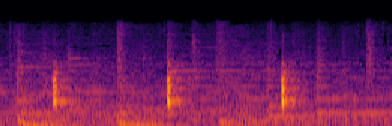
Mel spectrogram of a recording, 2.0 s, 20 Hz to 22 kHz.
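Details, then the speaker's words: Evenly spaced short metronome tones with soft thuds, about 105 per minute, from a ZOLL AED 3 after 'no shock advised, start CPR', pacing chest compressions in a simulated demonstration. "no shock advised start CPR push to match the"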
